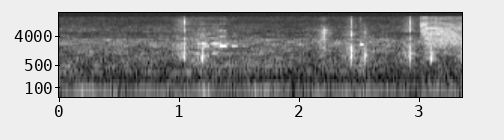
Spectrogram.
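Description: Short electronic menu blips click several times.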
